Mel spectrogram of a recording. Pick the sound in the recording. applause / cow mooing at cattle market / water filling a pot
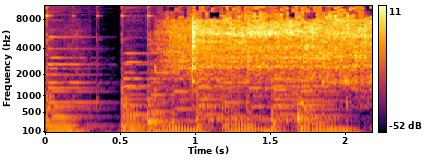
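water filling a pot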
